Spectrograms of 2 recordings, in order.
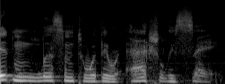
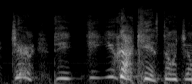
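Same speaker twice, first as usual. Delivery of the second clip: mock prophetic probing; 6 semitones higher than usual. Stranger probes in story.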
